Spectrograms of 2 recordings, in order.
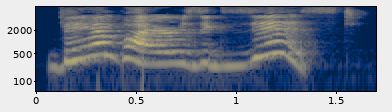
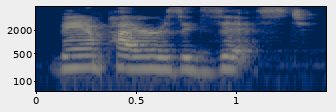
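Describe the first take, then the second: First: Loud, high, drawn-out mock scream; screaming headline. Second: Said in the usual way. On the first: A narrator's reading. Reader voicing the headline from the book, mock screaming. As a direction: belt it out slowly like a tabloid headline. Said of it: "the headline screamed".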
